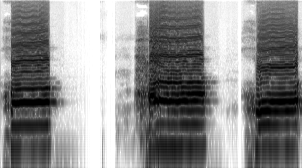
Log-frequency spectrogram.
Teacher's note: ह के बाद है ह थोड़ा सा मोटा होगा। ख का मखरज है अदनाए हलक।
